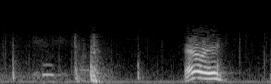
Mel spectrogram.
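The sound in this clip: A door opens with a few soft knocks and clunks, then a loud, wavering hinge creak near the end.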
